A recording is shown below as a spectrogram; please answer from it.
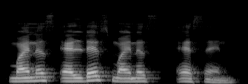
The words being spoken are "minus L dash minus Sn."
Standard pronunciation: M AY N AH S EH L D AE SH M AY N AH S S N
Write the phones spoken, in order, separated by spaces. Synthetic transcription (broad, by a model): M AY N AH S EH L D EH S M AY N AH S S N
